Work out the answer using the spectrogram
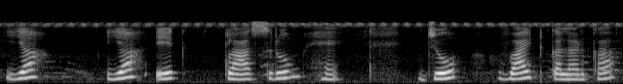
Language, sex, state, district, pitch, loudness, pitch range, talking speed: Hindi, female, West Bengal, Alipurduar, 270 Hz, -18 LUFS, 250-295 Hz, 85 wpm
